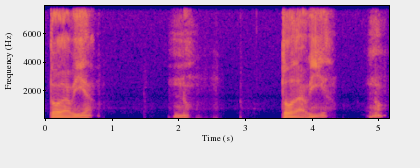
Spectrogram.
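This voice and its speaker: A patient, smiling master potter, low and quiet, as a preacher puts him on. His answers come slow and gentle, dropped well below the telling voice. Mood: calm. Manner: calm, soft, unhurried, smiling. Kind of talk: sermon storytelling.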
